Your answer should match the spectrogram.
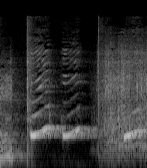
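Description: A woman's voice giving two short, high 'ooh' cries, each rising slightly in pitch, after a click. The background music drops out beneath them and returns near the end.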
